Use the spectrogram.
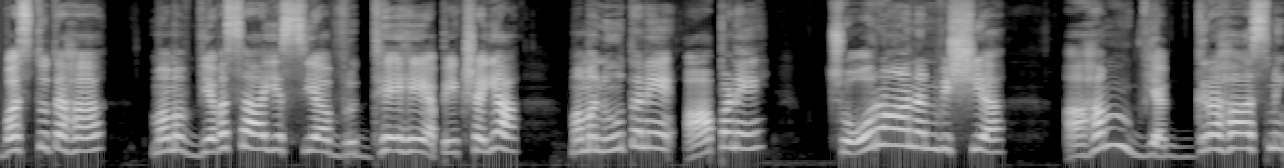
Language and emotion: Sanskrit, disgusted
